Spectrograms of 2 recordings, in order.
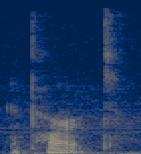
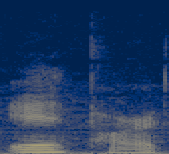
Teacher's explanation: right in the middle is a vowel that we call the schah and it's the upside down e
